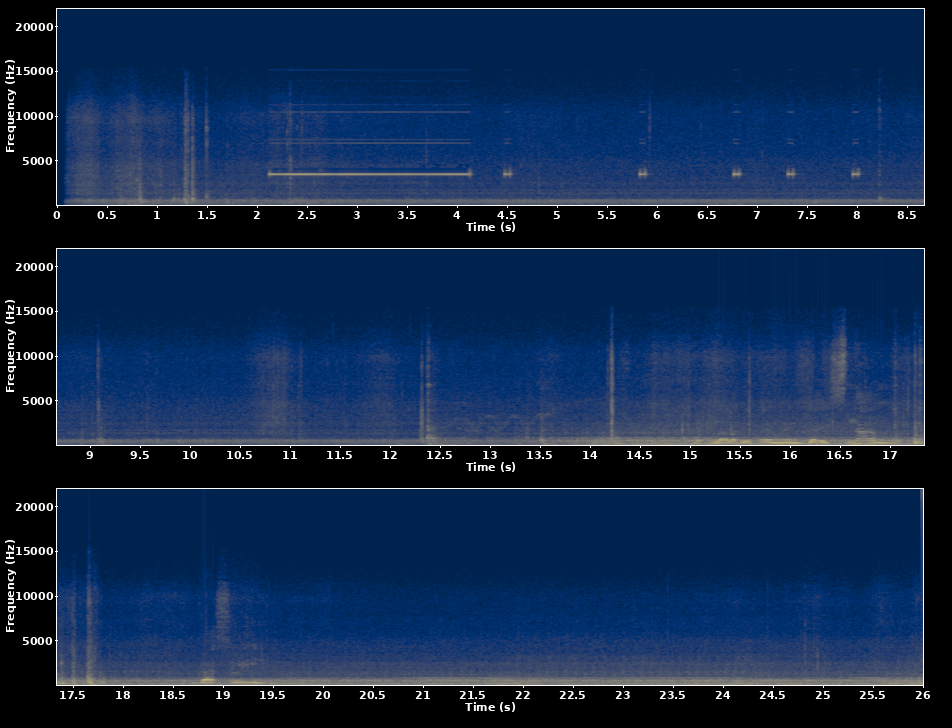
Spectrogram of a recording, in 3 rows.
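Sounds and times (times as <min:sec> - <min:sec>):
motor whining steadily: 0:01.4 - 0:10.7, 0:11.3 - 0:26.0
high beeps: 0:02.2 - 0:04.2.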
